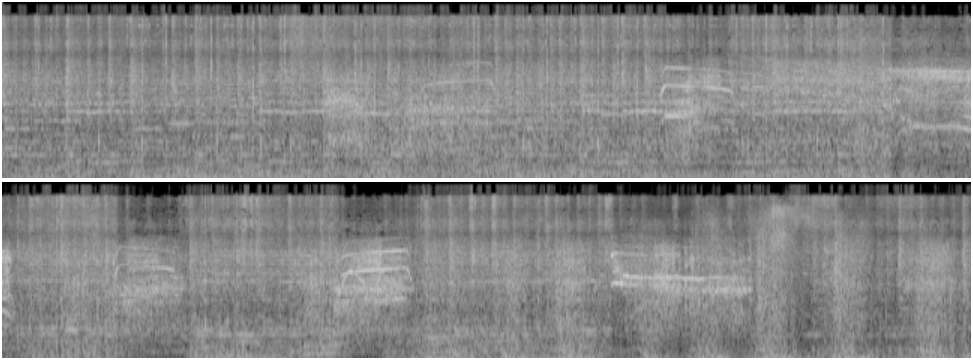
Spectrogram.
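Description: A horse being urged on, with loud close clip-clop hoofbeats, repeated shrill neighs and whinnies, and occasional crashing thuds, all dense and continuous.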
